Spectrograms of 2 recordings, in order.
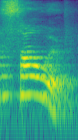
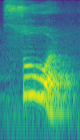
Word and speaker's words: soar: لا نقول sour. we have soar. لدينا و سكون ثم و أخرى مفتوحة. ها هي دي soar. هكذا يكون النطق.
